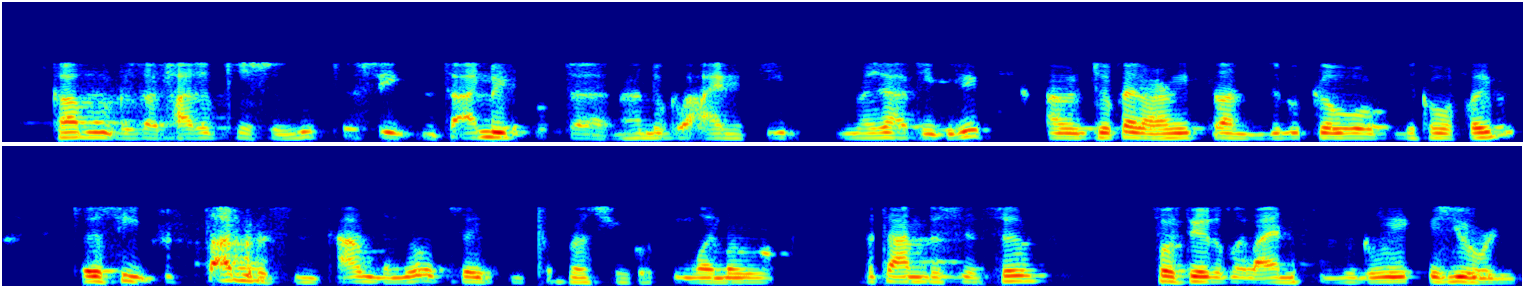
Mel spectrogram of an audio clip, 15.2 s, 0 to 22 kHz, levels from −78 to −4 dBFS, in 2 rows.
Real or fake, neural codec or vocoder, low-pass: fake; codec, 16 kHz, 1 kbps, X-Codec, HuBERT features, trained on general audio; 3.6 kHz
